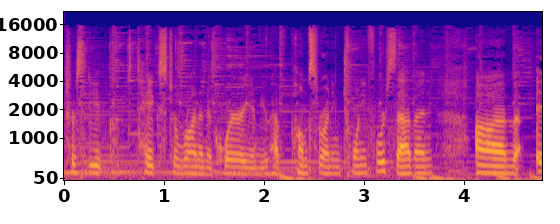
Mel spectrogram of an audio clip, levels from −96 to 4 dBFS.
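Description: No technical faults can be heard anywhere in the clip.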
